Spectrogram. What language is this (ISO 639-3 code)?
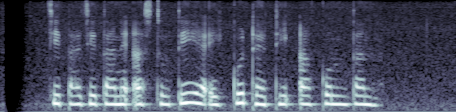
jav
